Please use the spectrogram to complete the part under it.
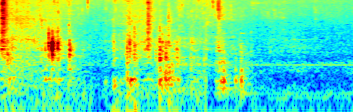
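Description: A spoon scrapes and clinks against a dish.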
